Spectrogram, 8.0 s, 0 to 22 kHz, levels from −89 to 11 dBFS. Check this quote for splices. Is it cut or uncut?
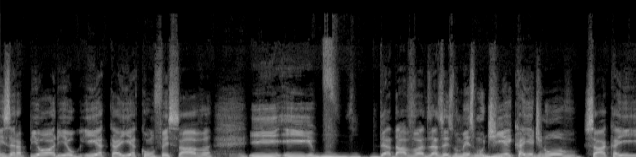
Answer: uncut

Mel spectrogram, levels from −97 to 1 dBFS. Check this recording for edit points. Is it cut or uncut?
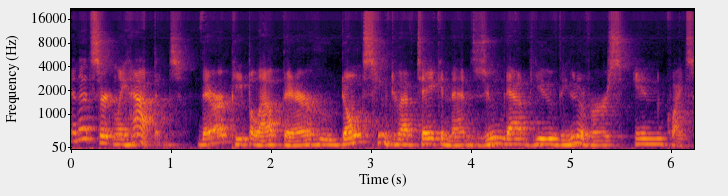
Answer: uncut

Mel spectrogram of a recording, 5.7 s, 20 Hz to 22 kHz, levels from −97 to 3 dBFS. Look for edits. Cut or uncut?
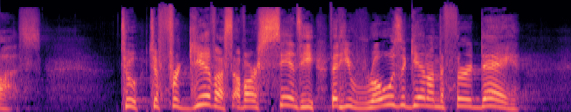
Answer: uncut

